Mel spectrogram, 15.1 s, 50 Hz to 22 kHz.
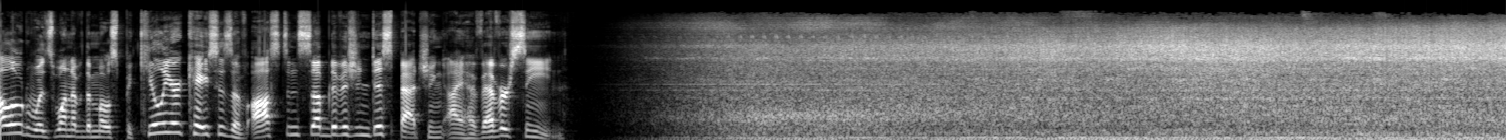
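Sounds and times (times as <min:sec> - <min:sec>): oncoming freight train: 0:06.2 - 0:15.0
diesel locomotives idling: 0:06.3 - 0:15.0.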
